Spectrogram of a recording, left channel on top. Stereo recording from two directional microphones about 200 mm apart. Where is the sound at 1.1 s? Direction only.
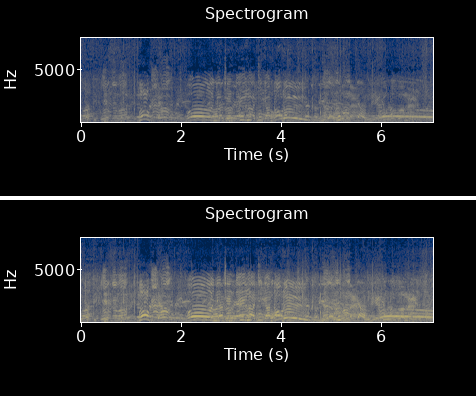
30° left (ahead or behind).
